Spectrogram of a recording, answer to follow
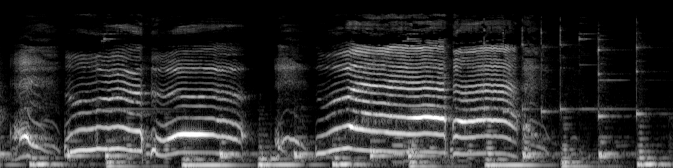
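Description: A toddler crying hard in several long wails one after another, each rising and then falling in pitch, over background music with a repeating bass line. The wails grow weaker and shorter near the end.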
